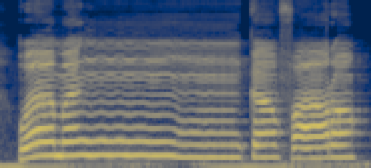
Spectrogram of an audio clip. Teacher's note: Nun mati bertemu dengan kaf. Cara bacanya samar didengungkan. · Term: ikhfa hakiki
